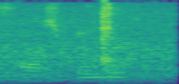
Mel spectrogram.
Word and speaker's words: Fassbinder: I love Fassbinder. I don't even pronounce his name right. That just shows you it's Bender. It's not Binder.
